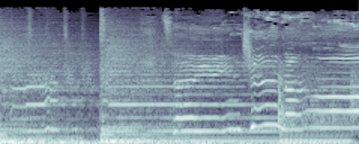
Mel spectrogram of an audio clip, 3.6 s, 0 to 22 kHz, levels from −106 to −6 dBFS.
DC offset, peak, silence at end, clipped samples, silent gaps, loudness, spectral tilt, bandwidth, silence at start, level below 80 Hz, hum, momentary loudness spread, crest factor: under 0.1%; -4 dBFS; 0 s; under 0.1%; none; -17 LUFS; -4 dB/octave; 17.5 kHz; 0 s; -22 dBFS; none; 5 LU; 14 dB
